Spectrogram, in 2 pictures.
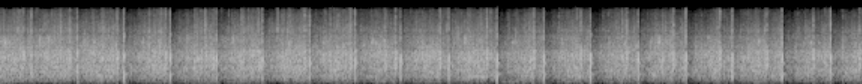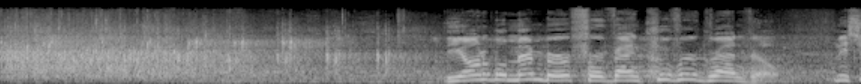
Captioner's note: some Applause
